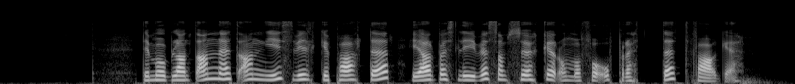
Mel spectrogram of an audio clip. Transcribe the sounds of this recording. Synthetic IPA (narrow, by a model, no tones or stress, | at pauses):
d̪̥eːmoːblɑnt̪ɑnət̪ʰɑnjiːsʋɪlkəpʰɑːʈəɾ | iːɑɾbæɪsliːʋəsɔmsøːkəɾʔɔmoːfo̰ːʔʊpʰɾɛt̪ət̪fɑːɡə̰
